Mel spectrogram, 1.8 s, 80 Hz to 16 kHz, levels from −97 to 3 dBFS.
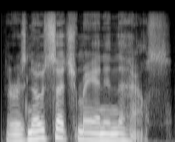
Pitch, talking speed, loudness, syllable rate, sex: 135 Hz, 275 wpm, -16 LUFS, 6.2 syllables/s, male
